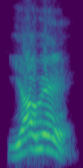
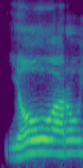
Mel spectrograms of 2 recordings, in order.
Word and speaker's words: 야훼: 오늘 50주년 기념 강연이니까 야훼 이거 봐요. 여호와로 읽으면 안 돼. 여호와라는 발음은 영어 발음도 아니고 히브리어 발음도 아니고 이거 무슨 발음인지 몰라.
